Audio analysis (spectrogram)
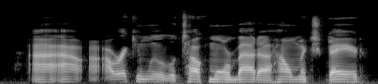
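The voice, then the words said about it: Stereotypical Southern accent. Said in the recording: “Possessed by a stereotypical southern accent.”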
